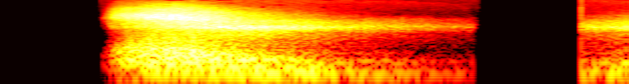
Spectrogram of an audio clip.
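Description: A whoosh sound effect for an animated logo intro, starting about half a second in and fading away over about a second.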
